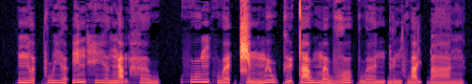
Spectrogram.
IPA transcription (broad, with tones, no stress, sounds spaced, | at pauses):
ɲ o˨˩ t̚ k w i̤˨˩ ə̯ ʔ i˧ n h i̤˨˩ ə̯ ŋ a̰˧˨ m h ə̤˨˩ w | h w u˧ ŋ h w ə˨˩ t̚ t͡ɕ ə˧˩ n m ɨ˧ w k ɨ̰˧˨ t̪ a˧ w m ə˧˩ w ɣ o˧ k w ə̤ː˨˩ n ɓ ɨ̤˨˩ n k w a̰˧˨ j ɓ a̤˨˩ ŋ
